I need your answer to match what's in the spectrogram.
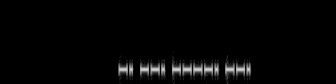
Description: Morse code, heard as a keyed tone, about 46 wpm, 700 Hz. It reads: NG9G
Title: USA Call Signs - 2x Character Spacing - 45wpm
